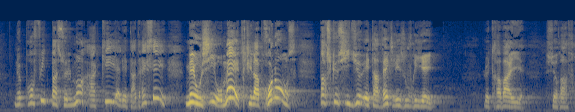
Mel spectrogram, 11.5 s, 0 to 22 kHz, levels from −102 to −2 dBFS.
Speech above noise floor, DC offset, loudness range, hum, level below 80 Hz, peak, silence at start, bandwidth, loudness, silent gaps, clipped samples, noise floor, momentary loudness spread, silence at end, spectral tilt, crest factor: 39 dB; under 0.1%; 10 LU; none; -72 dBFS; -6 dBFS; 0.3 s; 11.5 kHz; -27 LUFS; none; under 0.1%; -67 dBFS; 19 LU; 0.05 s; -2.5 dB/octave; 22 dB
